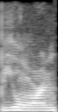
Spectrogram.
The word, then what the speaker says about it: Bjorn: in those territories that is called Bjorn it's pronounced Bjorn but it's actually spelled b-j-o-r-n I saw that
